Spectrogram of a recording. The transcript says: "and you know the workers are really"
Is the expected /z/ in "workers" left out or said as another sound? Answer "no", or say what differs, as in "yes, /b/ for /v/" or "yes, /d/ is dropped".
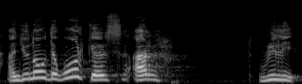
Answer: yes, /s/ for /z/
